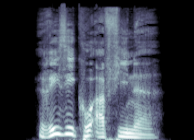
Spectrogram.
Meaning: inflection of risikoaffin: 1. strong/mixed nominative/accusative feminine singular 2. strong nominative/accusative plural 3. weak nominative all-gender singular
- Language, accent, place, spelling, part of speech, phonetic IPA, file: German, Germany, Berlin, risikoaffine, adjective, [ˈʁiːzikoʔaˌfiːnə], De-risikoaffine.ogg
